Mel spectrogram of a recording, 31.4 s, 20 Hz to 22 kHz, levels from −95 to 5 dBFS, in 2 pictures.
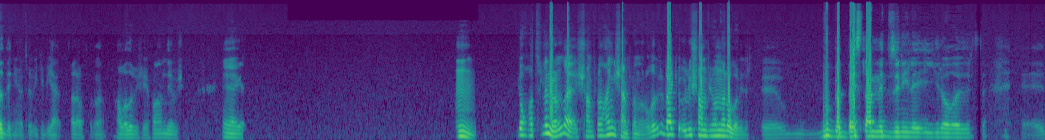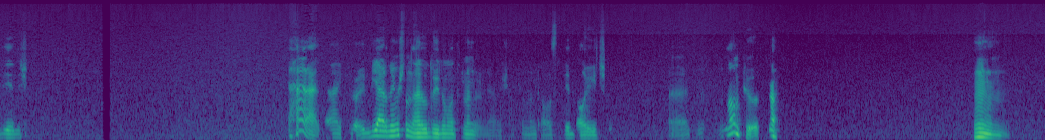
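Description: Integer overflow produces sharp cracks at 8.25–8.52 s, just before "şampiyon hangi", then at 9.34 s right after it, at 10.02–10.06 s, 10.49–10.52 s, 10.92–10.94 s, and 12.41–13.06 s. Peaks about 1 to 5 dB over the limit wrap to the opposite sign, which shows as large vertical jumps in the waveform and broadband streaks on a spectrogram.

Repeated stalls (stutter) run from 13.87 to 16.42 s. Eighteen short waits, the longest 61 ms, were filled with continued sound totalling 220 ms. Nothing is lost, but the audio drags, with smeared, repeated slices in the spectrogram.

A jitter buffer slow-down overlaps this from 15.75 to 17.09 s. Repeated pitch periods add 130 ms, so playback runs at 91% speed without changing pitch, and harmonics appear stretched horizontally.

A call audio freeze at 17.21–17.34 s fills 117 ms with fading continuation that ends in about 100 ms of silence, likely from packets held up in transit. 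The waveform shows a decaying tail and then a flat gap.

A second slow-down at 18.27–19.76 s adds 171 ms and plays at 89% speed, producing drawn-out sounds with elongated spectral features.

A jitter buffer speed-up follows "belki böyle bir" from 21.45 to 24.89 s. Around 0.4 s of pitch periods is trimmed, giving 112% speed at the same pitch, and the spectrogram's features look compressed in time.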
